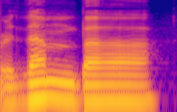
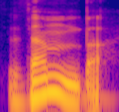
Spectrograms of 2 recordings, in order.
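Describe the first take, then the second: First: The final vowel is long. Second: The final vowel is short. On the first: The speaker calls it wrong. "It's not dhanaba or dhamba" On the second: The speaker calls it right. "Notice the short vowel at the end. It's not long"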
